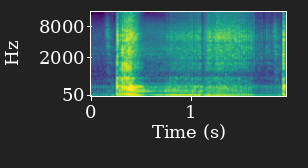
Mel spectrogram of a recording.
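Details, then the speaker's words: Rebuilt Honda Prelude with aftermarket Apexi exhaust, free-revved from idle: clean rising revs that fall back smoothly, crisp even pulls with no knocks or rattles; healthy engine. "not one of my proudest moments but cuz it's a Honda it sounds pretty good though"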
